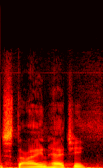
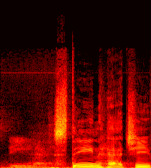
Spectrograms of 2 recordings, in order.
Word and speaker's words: Steinhatchee: Steinhatchee? Steinhatchee, Florida.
